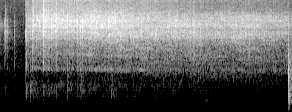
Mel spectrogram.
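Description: Diced tomatoes hitting hot olive oil in a stainless steel saucepan and sizzling loudly and steadily, starting about half a second in after a few light clicks.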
